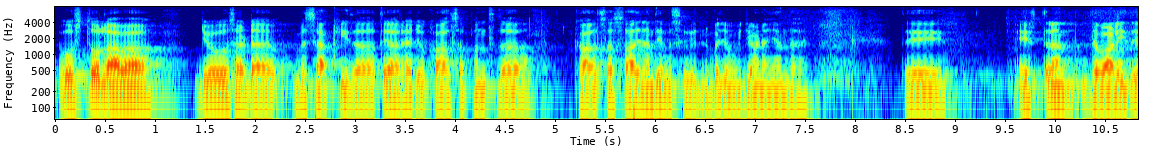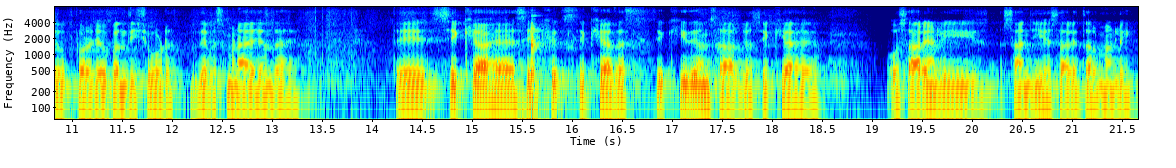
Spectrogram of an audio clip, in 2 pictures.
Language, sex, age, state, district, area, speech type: Punjabi, male, 45-60, Punjab, Fatehgarh Sahib, urban, spontaneous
